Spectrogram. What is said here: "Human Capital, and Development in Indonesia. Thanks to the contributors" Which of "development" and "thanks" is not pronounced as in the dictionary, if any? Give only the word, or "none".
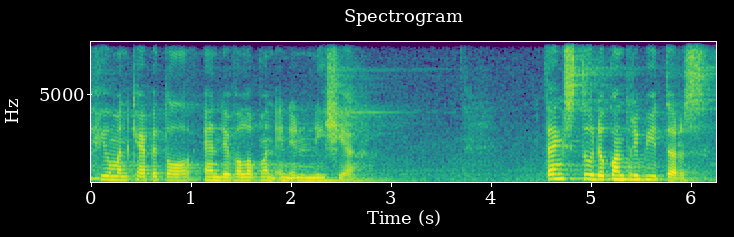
thanks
